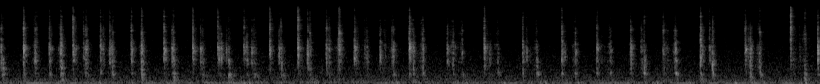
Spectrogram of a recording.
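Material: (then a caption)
Plastic. An index finger taps individual keys on an old beige plastic computer keyboard, producing about 46 quick, crisp clicks over eight seconds. Each tap is short and bright with almost no ring, and the steady, uneven rhythm sounds like relaxed typing.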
